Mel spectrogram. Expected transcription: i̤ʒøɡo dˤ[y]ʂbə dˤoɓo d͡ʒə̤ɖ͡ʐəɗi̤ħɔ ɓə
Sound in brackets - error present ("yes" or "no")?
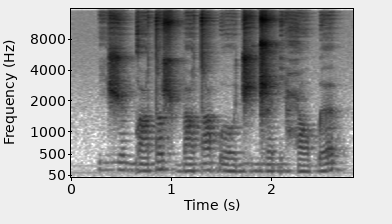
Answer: no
